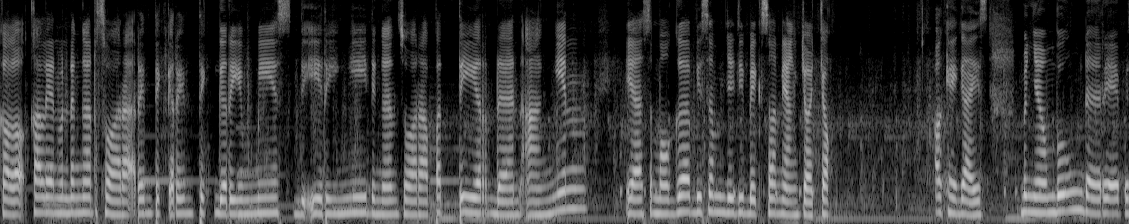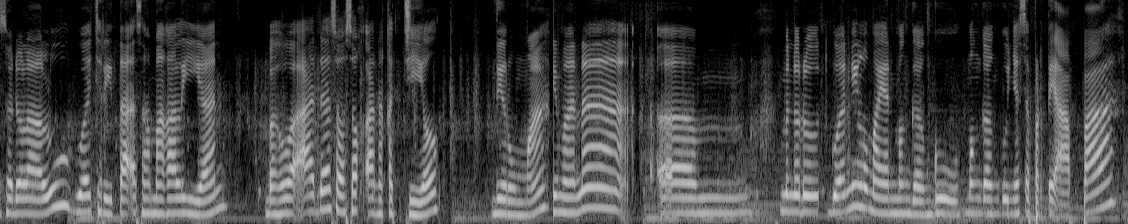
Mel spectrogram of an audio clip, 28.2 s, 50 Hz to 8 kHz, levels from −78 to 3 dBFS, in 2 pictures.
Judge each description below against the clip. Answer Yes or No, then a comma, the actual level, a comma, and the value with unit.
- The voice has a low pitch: No, high, 195 Hz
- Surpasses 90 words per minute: Yes, average, 100 wpm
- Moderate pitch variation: No, narrow, 1.9 semitones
